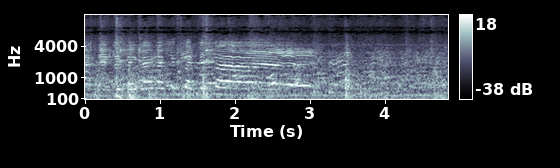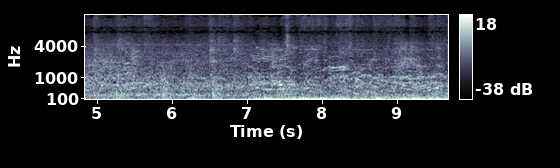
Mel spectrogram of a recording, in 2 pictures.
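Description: A busy crowd chatters in a large echoing hall.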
